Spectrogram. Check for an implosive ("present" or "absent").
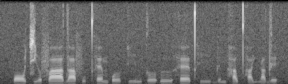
absent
